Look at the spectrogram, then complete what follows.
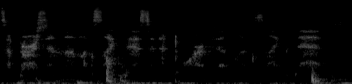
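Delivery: hushed, secretive whisper. Playing a character who leans in to ask for a secret job, whisper. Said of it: "she leans in and whispers".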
